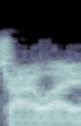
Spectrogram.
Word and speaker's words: Chili: and is it pronounced that way it is pronounced chili and I'm about 20 minutes away like I'm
